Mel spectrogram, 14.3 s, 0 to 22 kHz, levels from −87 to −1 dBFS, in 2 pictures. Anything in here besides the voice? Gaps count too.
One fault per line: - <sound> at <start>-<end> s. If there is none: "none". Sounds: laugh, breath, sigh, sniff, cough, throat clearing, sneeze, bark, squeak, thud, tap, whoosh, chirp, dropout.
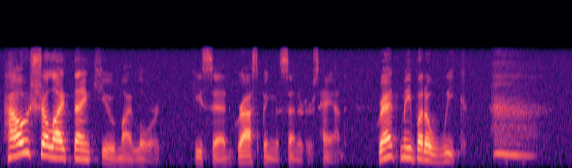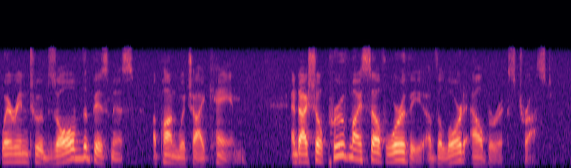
- sigh at 6.1-6.9 s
